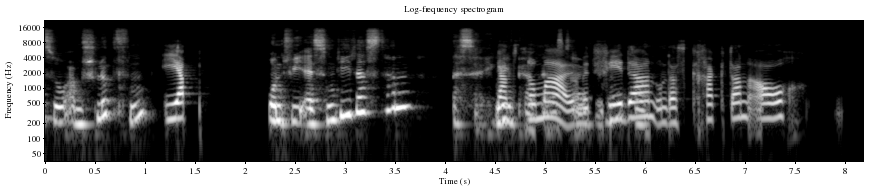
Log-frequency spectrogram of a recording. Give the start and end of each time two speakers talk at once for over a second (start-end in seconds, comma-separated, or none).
4.5-6.1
